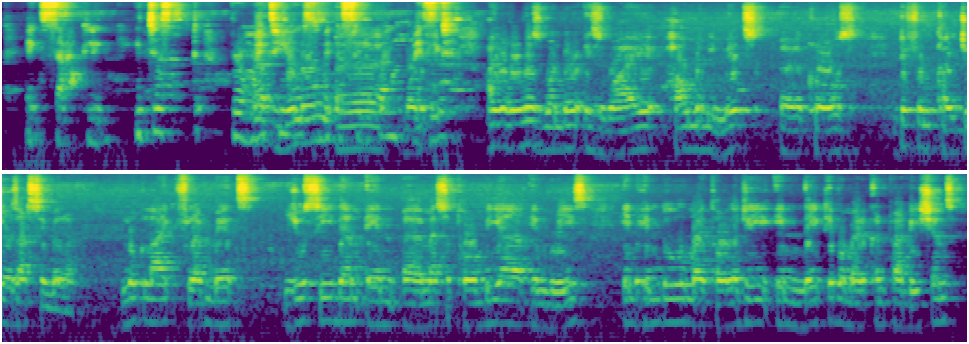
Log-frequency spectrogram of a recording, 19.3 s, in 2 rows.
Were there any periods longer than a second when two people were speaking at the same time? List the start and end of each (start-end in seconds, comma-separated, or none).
2.5-4.3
